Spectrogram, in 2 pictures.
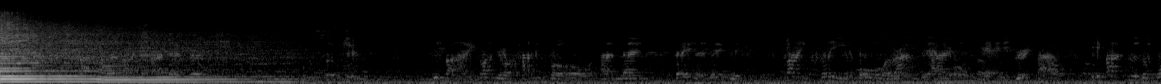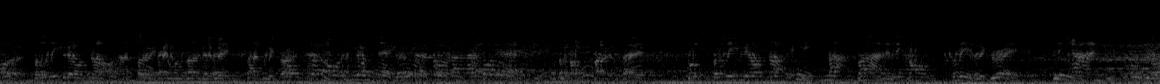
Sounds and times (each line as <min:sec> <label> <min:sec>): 0:00.0 motorcycle grand prix 0:23.2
